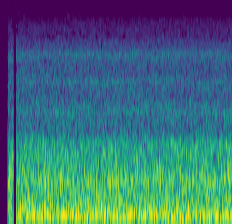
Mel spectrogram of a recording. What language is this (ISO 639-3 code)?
urd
